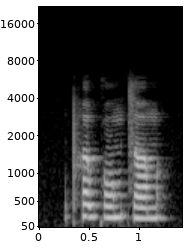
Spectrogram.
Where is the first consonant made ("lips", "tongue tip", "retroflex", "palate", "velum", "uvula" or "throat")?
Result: lips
